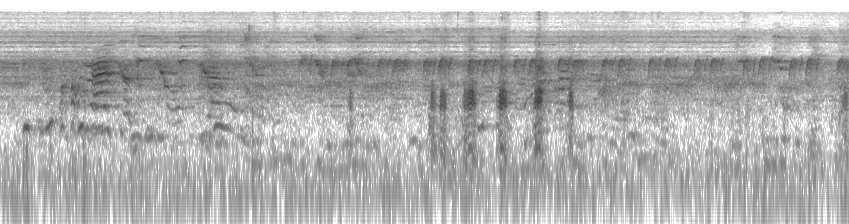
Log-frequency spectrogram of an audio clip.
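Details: Ducks kept on a farm pond quack repeatedly, starting with a few drawn-out calls and then a burst of rapid, rough quacks in the middle, while human voices chatter nearby.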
